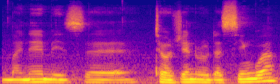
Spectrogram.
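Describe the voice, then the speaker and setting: A middle-aged man with a Rwandan accent, a native Kinyarwanda speaker, talking reflectively in a deliberate, measured way with pauses. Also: fairly low pitch, little pitch movement, warm tone, faint music behind. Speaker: guest speaker, former ambassador. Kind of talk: reflective personal talk.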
